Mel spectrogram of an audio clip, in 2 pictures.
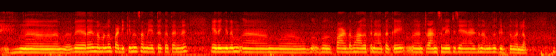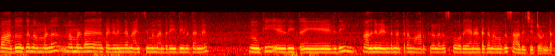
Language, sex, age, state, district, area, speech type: Malayalam, female, 30-45, Kerala, Kollam, urban, spontaneous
